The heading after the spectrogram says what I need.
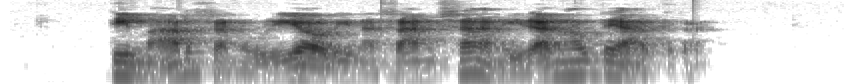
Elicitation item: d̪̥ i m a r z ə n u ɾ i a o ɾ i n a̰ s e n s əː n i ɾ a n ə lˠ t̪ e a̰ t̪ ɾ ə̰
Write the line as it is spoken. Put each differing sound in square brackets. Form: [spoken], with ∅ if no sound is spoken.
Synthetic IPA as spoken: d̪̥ i m a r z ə n u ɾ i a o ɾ i n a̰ s [a] n s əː n i ɾ a n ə lˠ t̪ e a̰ t̪ ɾ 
